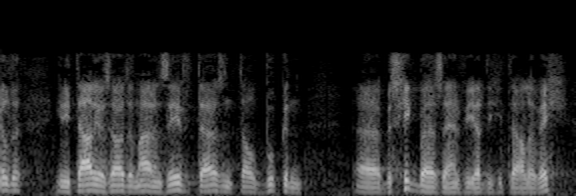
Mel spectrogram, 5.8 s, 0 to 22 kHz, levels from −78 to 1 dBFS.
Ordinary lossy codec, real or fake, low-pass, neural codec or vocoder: none; real; 7.2 kHz; none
